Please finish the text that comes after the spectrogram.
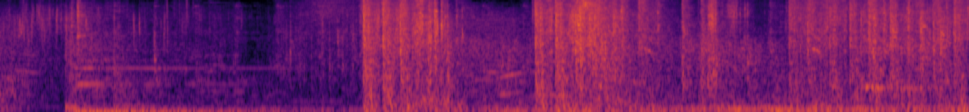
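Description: Dense bursts of rapid gunfire fill a Shadow of the Tomb Raider firefight, with loud sustained volleys that break off briefly and then resume, and a voice heard faintly beneath the shots.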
